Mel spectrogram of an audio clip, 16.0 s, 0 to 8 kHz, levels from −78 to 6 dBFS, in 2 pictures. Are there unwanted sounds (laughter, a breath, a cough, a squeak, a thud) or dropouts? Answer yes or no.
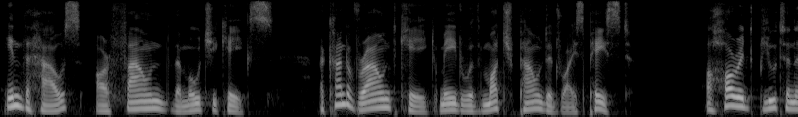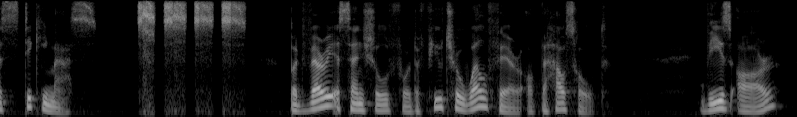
yes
